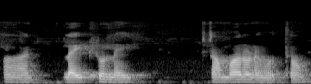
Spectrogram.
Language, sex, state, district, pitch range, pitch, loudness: Telugu, male, Andhra Pradesh, Chittoor, 105-115 Hz, 110 Hz, -18 LUFS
